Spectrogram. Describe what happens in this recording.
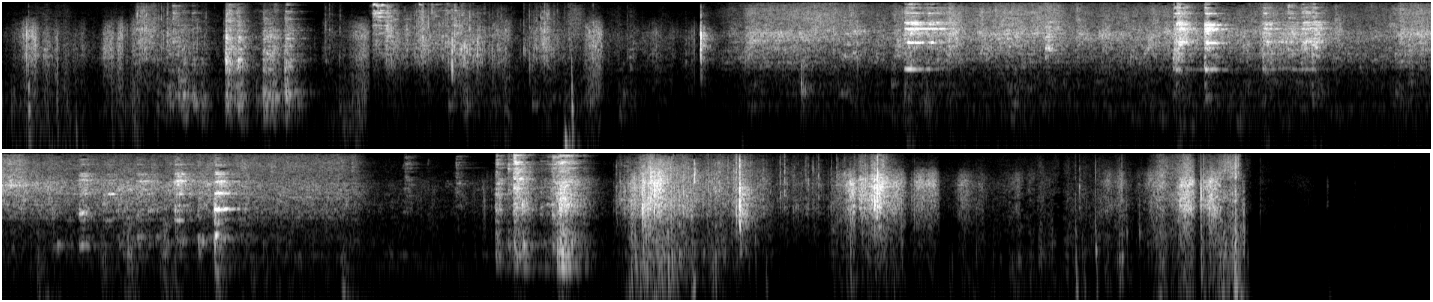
I took cutlery, plate and washed them, put them to dry, steped on a plastic bag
